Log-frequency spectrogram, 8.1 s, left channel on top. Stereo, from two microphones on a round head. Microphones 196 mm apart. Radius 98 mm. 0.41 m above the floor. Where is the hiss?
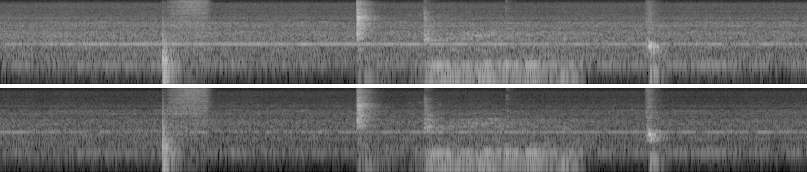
10° right (ahead or behind), 0.8 m.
